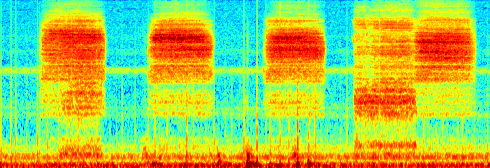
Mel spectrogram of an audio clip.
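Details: Begging of wild barn owl chicks, a brood of seven fed by the mother in a nest box: five breathy, rasping hisses, each near a second long, in quick succession, with faint knocks and a constant low hum.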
